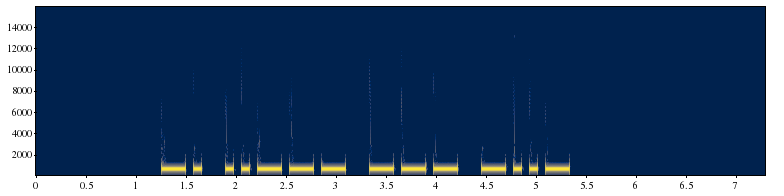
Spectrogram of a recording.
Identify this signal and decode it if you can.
Morse code, heard as a keyed tone, about 15 wpm, 700 Hz. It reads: N2OX
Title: USA Call Signs - 4 Characters - Repeated 3x - 15wpm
